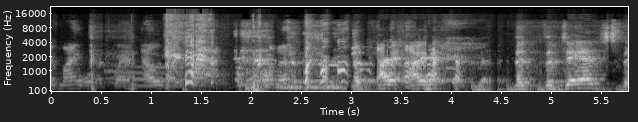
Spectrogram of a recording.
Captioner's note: participants laughing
